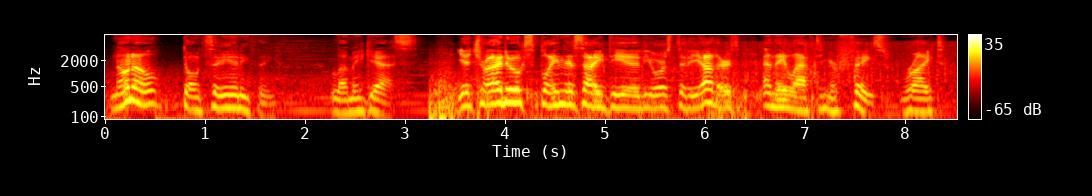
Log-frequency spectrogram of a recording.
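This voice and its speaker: A man's voice: a little high, animated, unhurried, vocal fry, bright, forceful tone, exaggerated voice. An actor playing a shrewd, folksy, grizzled leader of vampire-hunting outlaws in a fantasy audio drama, needling as he talks. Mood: mocking. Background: music.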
